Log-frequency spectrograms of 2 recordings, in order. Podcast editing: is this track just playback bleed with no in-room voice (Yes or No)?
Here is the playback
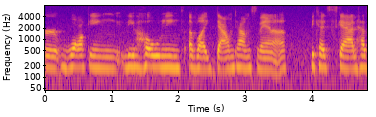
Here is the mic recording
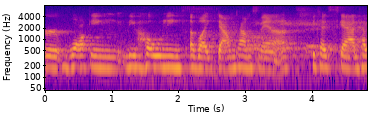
No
